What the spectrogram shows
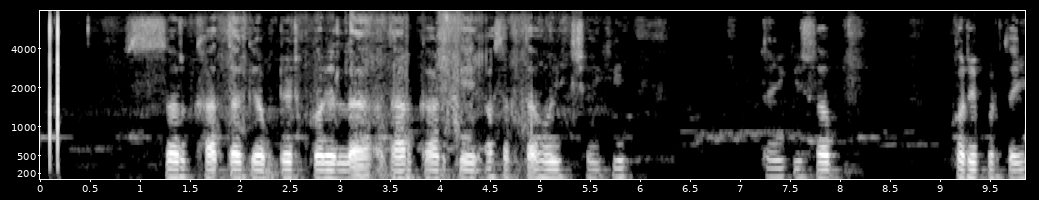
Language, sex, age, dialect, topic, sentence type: Maithili, male, 18-24, Southern/Standard, banking, question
